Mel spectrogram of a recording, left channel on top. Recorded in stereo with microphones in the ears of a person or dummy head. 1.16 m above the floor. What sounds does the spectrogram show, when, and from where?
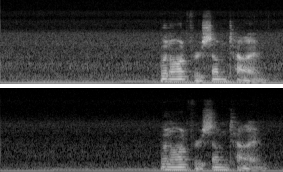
1.6 s a man speaking: 65° left (ahead or behind), 1.0 m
